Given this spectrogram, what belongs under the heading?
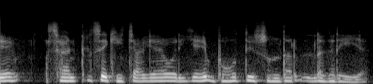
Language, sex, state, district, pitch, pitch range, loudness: Hindi, male, Uttar Pradesh, Shamli, 160 Hz, 150-170 Hz, -19 LUFS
